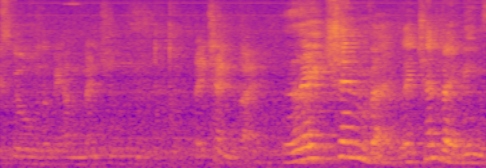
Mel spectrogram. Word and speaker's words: Les Chenvets: And the other secondary school that we haven't mentioned, Les Chenvets. Les Chenvets. Les Chenvets means something. I wonder if anyone knows what Le Chenve, that's the proper pronunciation, by the way. Anyone know what Le Chenve means?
